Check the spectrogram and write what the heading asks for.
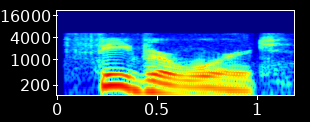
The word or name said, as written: feverwort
